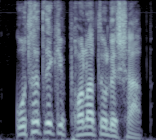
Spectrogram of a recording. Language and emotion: Bengali, neutral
